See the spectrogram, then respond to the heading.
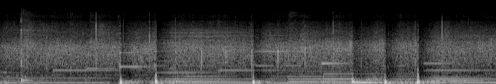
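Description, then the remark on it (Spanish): A church audience applauds loudly for God, a dense, steady crackle of clapping with a few sharper thumps standing out, while sustained musical tones hum underneath. No one speaks. “Ahora sí, ese aplauso bien fuerte al Rey.”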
